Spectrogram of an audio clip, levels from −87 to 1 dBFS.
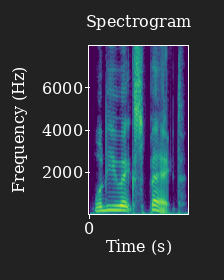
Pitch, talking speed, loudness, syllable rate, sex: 180 Hz, 240 wpm, -15 LUFS, 5.3 syllables/s, male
